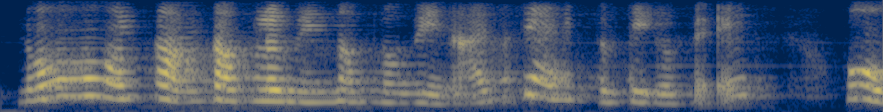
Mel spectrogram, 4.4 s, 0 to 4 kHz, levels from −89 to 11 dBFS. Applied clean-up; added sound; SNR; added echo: neural mask model DeepFilterNet 3.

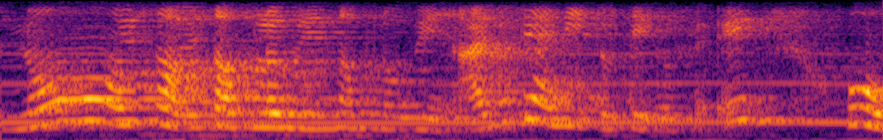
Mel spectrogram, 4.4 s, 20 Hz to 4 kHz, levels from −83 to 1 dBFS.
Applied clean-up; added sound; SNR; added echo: none; Wind instrument, woodwind instrument; 15 dB; reverberation time 1.4 s.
